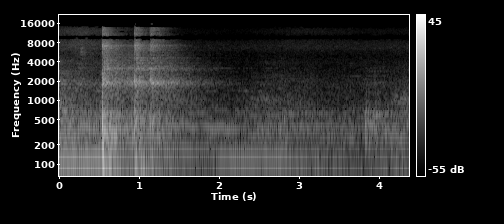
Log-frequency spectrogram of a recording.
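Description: Loaded barbell with bumper plates dropped from overhead onto rubber gym flooring: a loud bang about half a second in, then two smaller bounces just after. Background music plays throughout.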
